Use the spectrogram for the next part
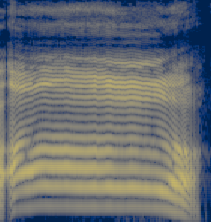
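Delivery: a long, high, ringing आ held out; long aa sound. Shown as a demonstration. Teacher isolates the आ sound for the class. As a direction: sing out the vowel आ on its own. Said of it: "आ का sound निकल रहा है".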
